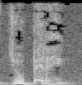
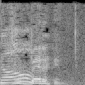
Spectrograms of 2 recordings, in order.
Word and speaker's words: Jubergen: Claro, o sea, no lleva tilde en la E. – Es Jubergen. – Muchas gracias. – No, es Jubergen.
